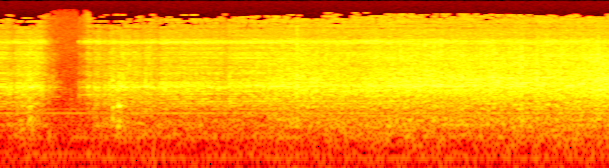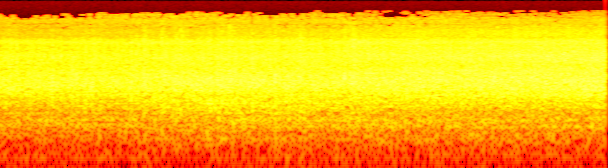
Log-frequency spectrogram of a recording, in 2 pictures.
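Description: Toy electric train running on model train track: a steady rolling rattle of wheels on rails that grows louder over the first several seconds and then holds.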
